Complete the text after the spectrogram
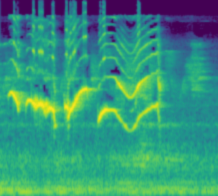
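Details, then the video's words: Oriental magpie-robin song used as a lure recording to stir other magpie-robins into singing: loud, clear whistled phrases sliding down and up, ending in a swooping, overtone-rich whistle, then quiet. "Kacer manapun seketika terangsang berbunyi dengan pancingan ini."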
